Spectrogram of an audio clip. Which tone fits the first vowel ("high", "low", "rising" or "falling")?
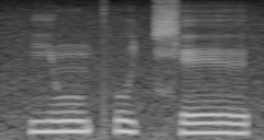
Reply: high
